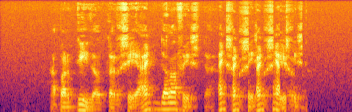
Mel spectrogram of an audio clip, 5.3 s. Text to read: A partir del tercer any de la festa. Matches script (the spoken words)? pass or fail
fail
